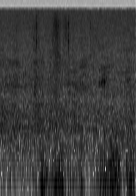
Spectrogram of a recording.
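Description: Horse's hooves striking soft arena dirt: faint, dull thuds in an uneven rhythm that begin about half a second in and grow stronger in the second half.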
